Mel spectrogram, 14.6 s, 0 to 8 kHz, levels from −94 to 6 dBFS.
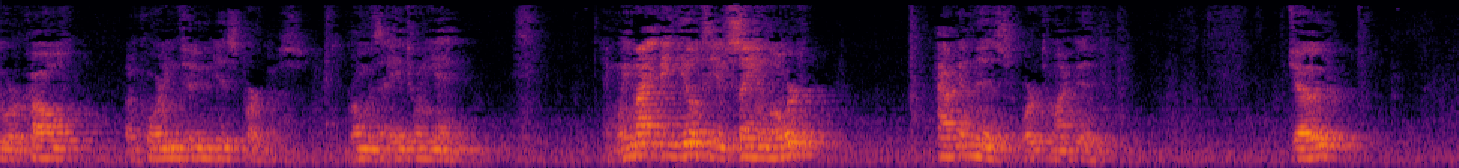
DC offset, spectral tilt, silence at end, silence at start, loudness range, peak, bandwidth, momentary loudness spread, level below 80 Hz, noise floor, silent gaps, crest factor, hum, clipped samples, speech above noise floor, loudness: under 0.1%; -7 dB/octave; 0.05 s; 0 s; 7 LU; -12 dBFS; 7.6 kHz; 25 LU; -58 dBFS; -53 dBFS; none; 20 dB; none; under 0.1%; 24 dB; -31 LUFS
